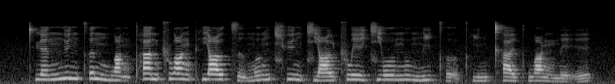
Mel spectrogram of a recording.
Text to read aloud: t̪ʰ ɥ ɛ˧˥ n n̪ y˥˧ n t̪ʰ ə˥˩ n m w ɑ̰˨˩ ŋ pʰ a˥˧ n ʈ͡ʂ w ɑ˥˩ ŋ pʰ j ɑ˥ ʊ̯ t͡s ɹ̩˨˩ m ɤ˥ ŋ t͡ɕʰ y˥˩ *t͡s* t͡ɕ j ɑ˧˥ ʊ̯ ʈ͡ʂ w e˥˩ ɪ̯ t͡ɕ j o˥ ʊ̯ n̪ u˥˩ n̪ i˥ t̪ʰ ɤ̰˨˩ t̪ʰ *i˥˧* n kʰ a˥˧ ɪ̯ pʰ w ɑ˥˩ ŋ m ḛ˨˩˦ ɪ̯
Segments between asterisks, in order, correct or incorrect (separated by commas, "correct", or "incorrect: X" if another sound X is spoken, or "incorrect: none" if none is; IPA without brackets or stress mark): incorrect: n, incorrect: i˧˥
